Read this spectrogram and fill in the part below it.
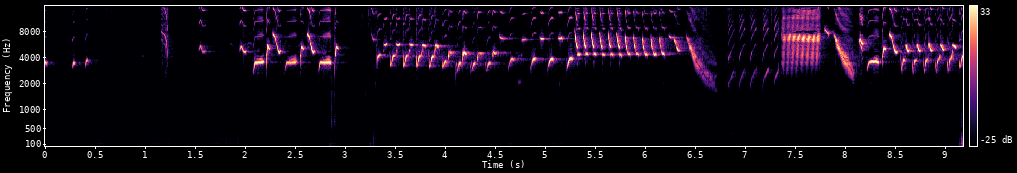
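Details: Loudly singing European goldfinch: a few short chirps lead into sustained rapid twittering, buzzy passages and rolling trills of high repeated notes lasting several seconds.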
